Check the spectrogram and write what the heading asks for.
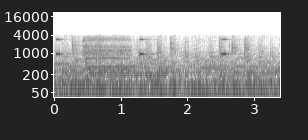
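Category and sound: signal or alarm, timer going off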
